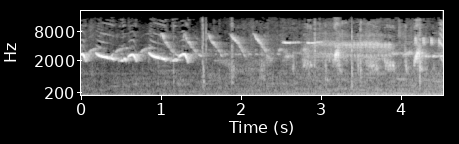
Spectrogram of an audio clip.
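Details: Garrulax canorus, the Chinese hwamei, sings an autumn love song: a few loud wavering whistles, then fainter sharp downslurred notes and a thin sustained tone.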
